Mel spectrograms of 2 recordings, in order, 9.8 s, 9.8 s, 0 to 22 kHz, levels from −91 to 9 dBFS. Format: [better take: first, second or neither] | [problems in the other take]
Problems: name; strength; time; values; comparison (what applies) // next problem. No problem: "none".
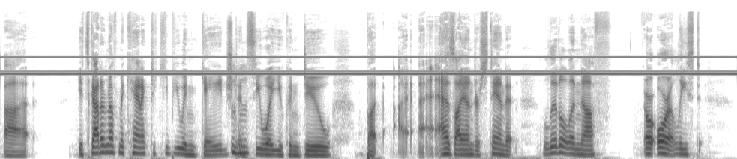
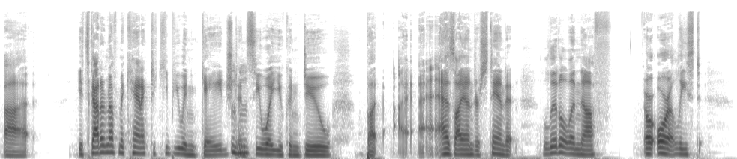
second | high-pitched whine; loud; throughout; 3 kHz, 5 dB below the speech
